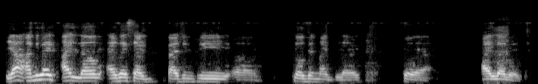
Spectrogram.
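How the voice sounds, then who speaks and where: A man's voice: mid-range voice, moderate pace, a little mellow, breathy edge, dry recording, lo-fi sound. A man hosting a live online interview, enthusiastic and full of fillers, who keeps calling things amazing. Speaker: interview host.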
